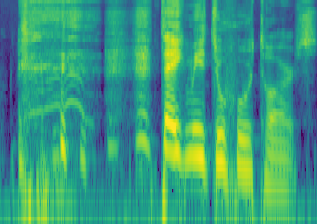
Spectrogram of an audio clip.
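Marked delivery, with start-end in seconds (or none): 1.1-2.3 loud mock Russian accent spoken through laughter. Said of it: "let's all try and do a Russian accent".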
